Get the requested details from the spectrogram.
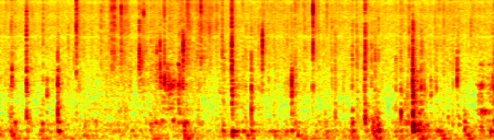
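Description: A glass bowl of creamy, mushy wet soap paste is squished as fingertips and a hand sweep and rub it in circles around the bowl. The result is a quiet, irregular stream of soft, wet squelches and patters with many short, sharp clicks and smacks.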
